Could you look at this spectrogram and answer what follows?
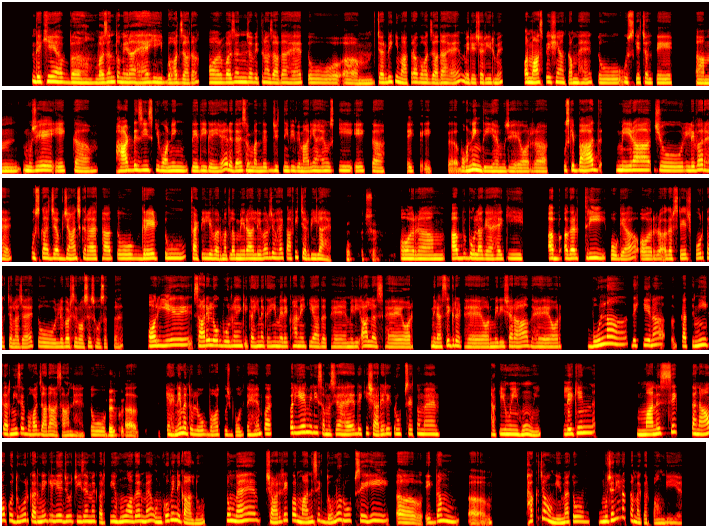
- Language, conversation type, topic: Hindi, advice, पुरानी आदतों को धीरे-धीरे बदलकर नई आदतें कैसे बना सकता/सकती हूँ?
- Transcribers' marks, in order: in English: "हार्ट डिज़ीज़"; in English: "वॉर्निंग"; other background noise; in English: "वॉर्निंग"; in English: "ग्रेड 2 फैटी"; in English: "स्टेज फोर"; in English: "सिरोसिस"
